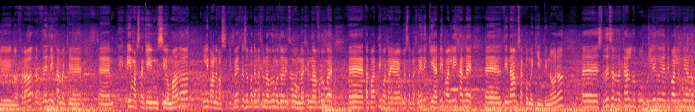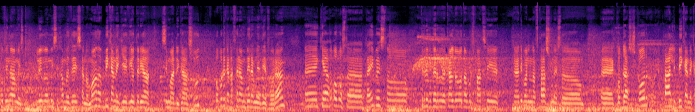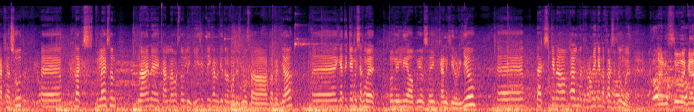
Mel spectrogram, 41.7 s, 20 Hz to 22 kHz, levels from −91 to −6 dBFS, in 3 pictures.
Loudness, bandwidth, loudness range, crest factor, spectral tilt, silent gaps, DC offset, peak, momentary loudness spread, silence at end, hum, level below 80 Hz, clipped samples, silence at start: -18 LUFS; 18 kHz; 2 LU; 16 dB; -5.5 dB/octave; none; under 0.1%; 0 dBFS; 5 LU; 0 s; none; -34 dBFS; under 0.1%; 0 s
